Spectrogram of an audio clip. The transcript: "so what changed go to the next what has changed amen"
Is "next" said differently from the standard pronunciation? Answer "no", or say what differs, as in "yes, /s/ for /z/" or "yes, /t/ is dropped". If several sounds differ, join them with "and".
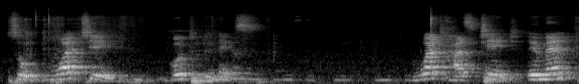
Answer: no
